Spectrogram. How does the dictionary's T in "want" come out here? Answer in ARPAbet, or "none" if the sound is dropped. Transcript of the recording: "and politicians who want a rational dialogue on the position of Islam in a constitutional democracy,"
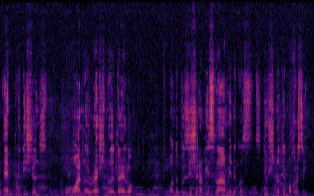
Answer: none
